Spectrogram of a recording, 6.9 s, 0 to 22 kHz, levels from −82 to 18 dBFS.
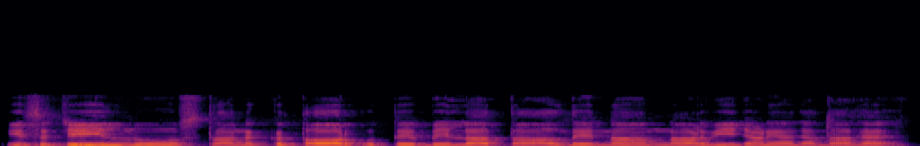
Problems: none marked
